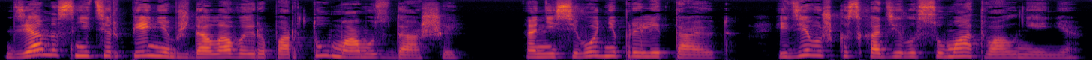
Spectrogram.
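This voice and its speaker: A woman narrating a romance novel as an audiobook, in an even, measured reading. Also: mid-range voice. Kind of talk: scripted narration.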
